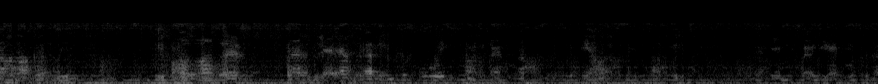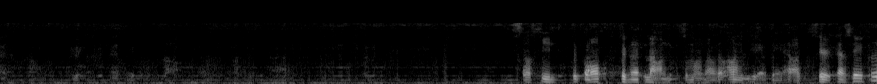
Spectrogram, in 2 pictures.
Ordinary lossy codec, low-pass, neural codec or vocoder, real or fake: Opus, 24 kbps; 7.2 kHz; codec, 16 kHz in and 24 kHz out, 0.6 kbps, FireRedTTS-2 codec; fake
